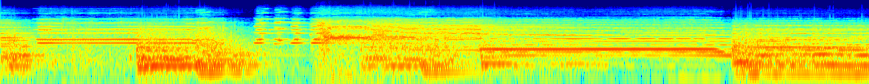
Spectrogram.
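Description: Dramatic orchestral film score led by brass with timpani: held chords, a quick run of repeated short notes about two and a half seconds in, then a loud swell into a long held chord that shifts near the end.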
